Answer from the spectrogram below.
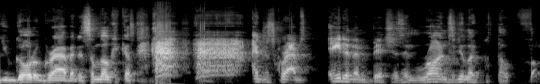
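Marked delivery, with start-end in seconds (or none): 1.4-2.1 put-on high breathy taunting kid giggle; mock kid taunt laugh. Retelling a kid stealing samples, high taunting laugh. 4.9-5.4 stunned whisper. Retold or imitated. Stunned reaction to kid.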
